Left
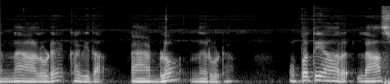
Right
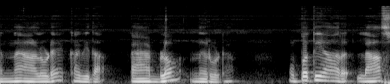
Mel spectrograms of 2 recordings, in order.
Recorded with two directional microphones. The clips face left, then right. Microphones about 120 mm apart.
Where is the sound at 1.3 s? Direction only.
15° right (ahead or behind).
